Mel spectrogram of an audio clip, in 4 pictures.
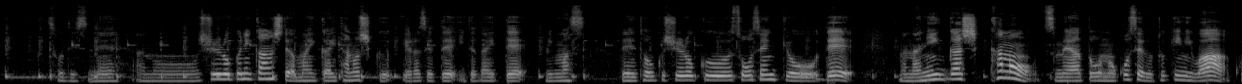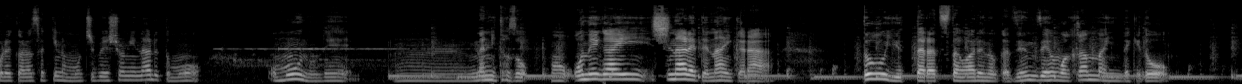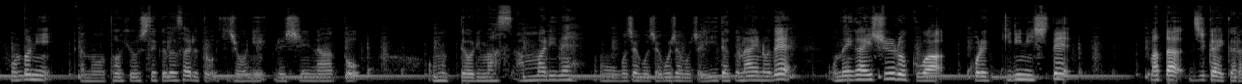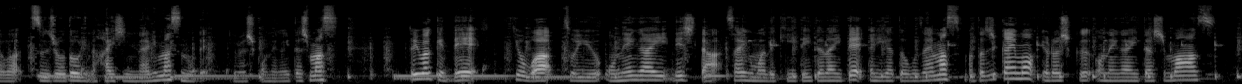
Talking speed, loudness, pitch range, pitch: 345 characters per minute, -31 LUFS, 170-235 Hz, 190 Hz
